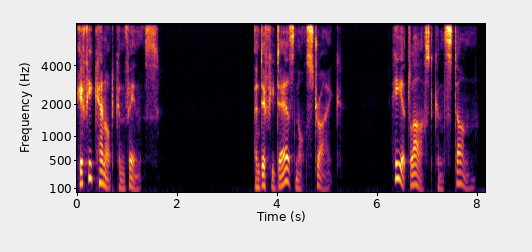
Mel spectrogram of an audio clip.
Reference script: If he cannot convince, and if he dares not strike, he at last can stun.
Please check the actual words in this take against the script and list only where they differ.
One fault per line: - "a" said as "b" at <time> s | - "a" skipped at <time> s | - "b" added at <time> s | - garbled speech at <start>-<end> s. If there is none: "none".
none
